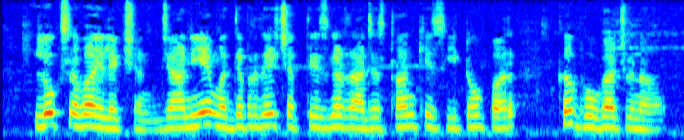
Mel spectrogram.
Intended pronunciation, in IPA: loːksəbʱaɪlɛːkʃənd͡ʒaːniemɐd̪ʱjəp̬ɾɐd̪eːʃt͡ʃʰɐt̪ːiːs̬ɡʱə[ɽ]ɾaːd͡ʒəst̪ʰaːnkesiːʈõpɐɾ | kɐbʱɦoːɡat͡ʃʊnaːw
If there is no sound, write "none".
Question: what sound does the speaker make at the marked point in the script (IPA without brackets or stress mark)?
ɽ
